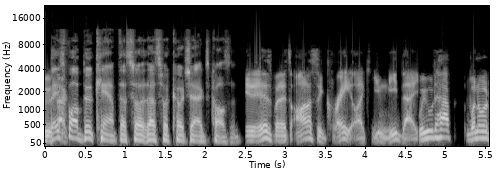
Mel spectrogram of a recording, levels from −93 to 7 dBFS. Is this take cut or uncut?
cut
